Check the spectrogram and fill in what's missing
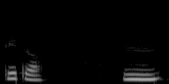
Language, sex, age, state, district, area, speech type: Nepali, female, 18-30, West Bengal, Kalimpong, rural, spontaneous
